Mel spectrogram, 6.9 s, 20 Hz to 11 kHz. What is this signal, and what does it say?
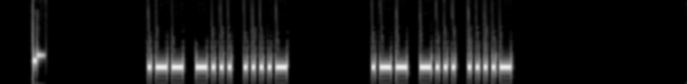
Morse code, heard as a keyed tone, about 30 wpm, 700 Hz. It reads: WB4 WB4
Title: USA Call Sign Prefixes - Repeated 2x - 30wpm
